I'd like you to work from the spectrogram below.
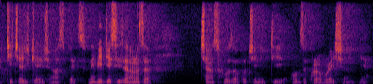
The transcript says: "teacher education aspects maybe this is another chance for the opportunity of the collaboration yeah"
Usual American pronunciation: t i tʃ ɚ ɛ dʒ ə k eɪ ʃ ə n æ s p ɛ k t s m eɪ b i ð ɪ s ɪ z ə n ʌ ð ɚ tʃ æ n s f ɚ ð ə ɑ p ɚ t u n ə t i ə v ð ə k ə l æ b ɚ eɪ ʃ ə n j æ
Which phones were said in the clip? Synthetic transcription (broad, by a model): t i tʃ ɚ ɛ dʒ ə k eɪ ʃ ə n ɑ s p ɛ k t s m eɪ b i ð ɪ s ɪ z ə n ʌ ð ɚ tʃ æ n s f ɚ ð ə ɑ p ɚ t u n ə t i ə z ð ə k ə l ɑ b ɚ eɪ ʃ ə n j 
